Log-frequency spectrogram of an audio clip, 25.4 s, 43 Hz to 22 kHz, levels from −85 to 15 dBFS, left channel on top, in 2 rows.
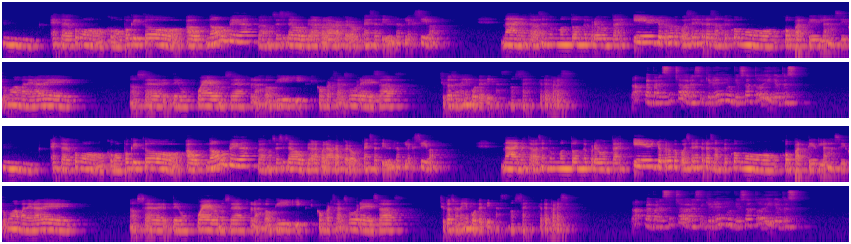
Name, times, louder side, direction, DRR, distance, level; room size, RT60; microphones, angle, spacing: voice 1, 0.0-6.5 7.5-13.7 14.6-18.6 19.3-21.2, right 2 dB, 35° right, 5 dB, 0.5 m, -26 dB
voice 2, 22.1-24.6, left 1 dB, 65° left, 1 dB, 0.9 m, -33 dB
4.0 x 2.5 x 3.7 m, 0.64 s
head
